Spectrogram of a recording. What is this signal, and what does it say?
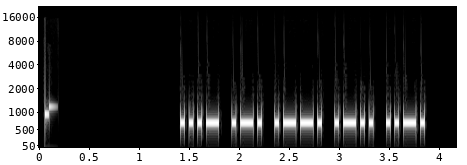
Morse code, heard as a keyed tone, about 27 wpm, 700 Hz. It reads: VRPLF
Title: Code Groups - 5 Letters - 28wpm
